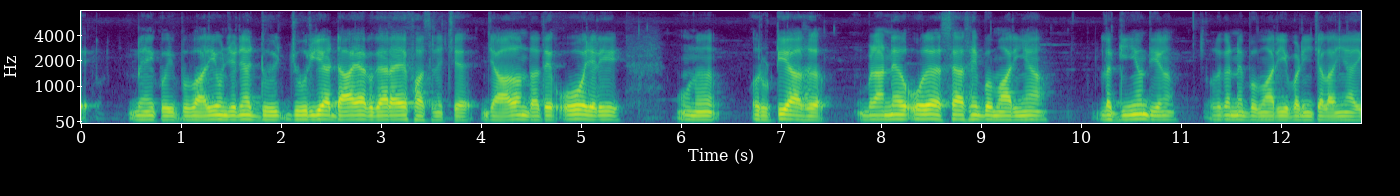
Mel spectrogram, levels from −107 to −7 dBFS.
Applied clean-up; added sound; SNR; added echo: none; none; none; none.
